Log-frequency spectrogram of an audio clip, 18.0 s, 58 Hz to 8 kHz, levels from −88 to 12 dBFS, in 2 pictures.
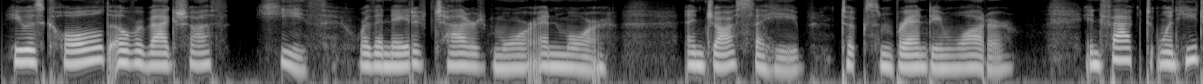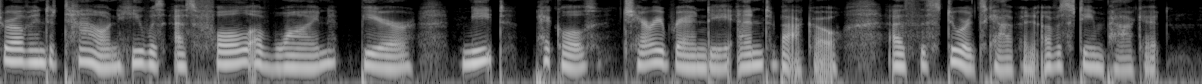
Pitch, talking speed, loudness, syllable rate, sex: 175 Hz, 165 wpm, -20 LUFS, 4.7 syllables/s, female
